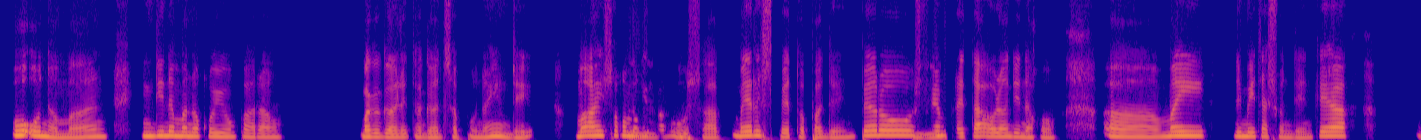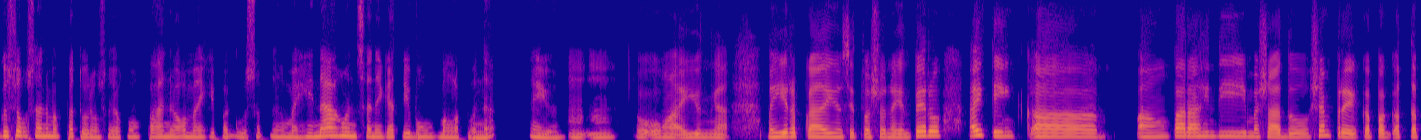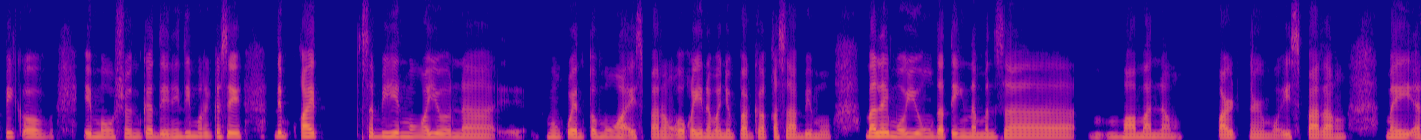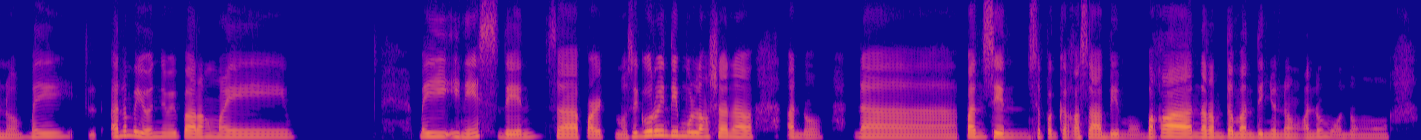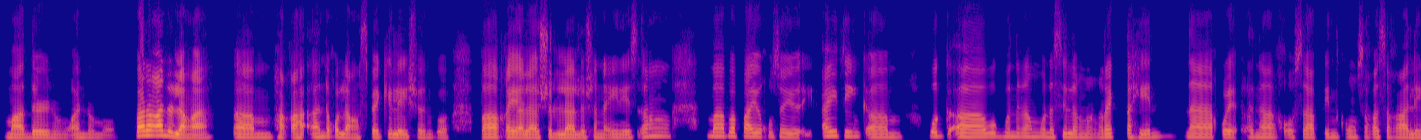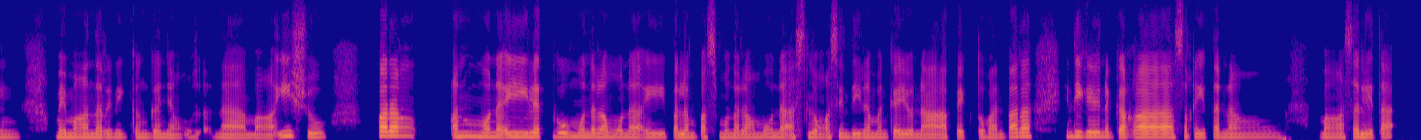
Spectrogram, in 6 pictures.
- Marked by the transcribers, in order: tapping; other background noise; in English: "at the peak of emotion"
- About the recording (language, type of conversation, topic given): Filipino, advice, Paano ako makikipag-usap nang mahinahon at magalang kapag may negatibong puna?
- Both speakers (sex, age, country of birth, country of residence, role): female, 30-34, United Arab Emirates, Philippines, advisor; female, 35-39, Philippines, Philippines, user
